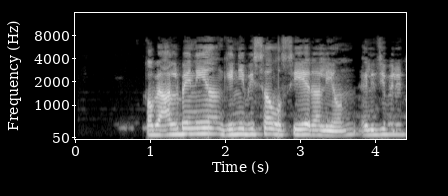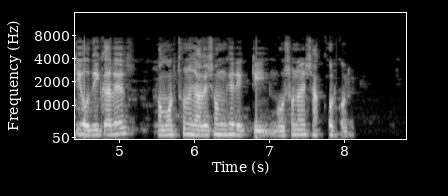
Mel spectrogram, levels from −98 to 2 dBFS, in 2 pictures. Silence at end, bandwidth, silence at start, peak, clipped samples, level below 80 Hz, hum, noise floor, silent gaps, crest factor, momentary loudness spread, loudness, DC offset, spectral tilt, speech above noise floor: 0.7 s; 8 kHz; 0.95 s; -2 dBFS; under 0.1%; -54 dBFS; none; -79 dBFS; none; 16 dB; 10 LU; -17 LUFS; under 0.1%; -6.5 dB/octave; 62 dB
